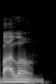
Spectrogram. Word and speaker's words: Bailon: oh wait wait but he said you said bone yes that is correct that is how is pronounced it only took 15 years of my career to get it Bon byon Balon was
